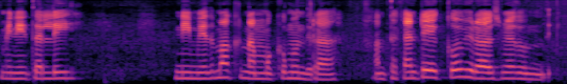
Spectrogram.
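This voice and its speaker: A woman reading a story aloud, voicing a middle-aged mother gently consoling her daughter. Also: mid-range voice, steady tone, moderate pace, clear, resonant tone, natural voice.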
